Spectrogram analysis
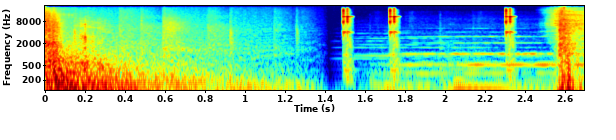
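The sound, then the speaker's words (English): A heavy cannon blast from a video game weapon roars and rumbles, fading over about a second, then a few sharp, separate clicks ring out over a faint sustained hum. “Chaos Cannon!”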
